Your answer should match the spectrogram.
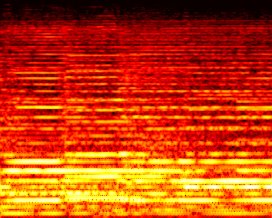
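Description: Violin and flute playing a melody together in a live ensemble performance, over a low, pulsing bass accompaniment.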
